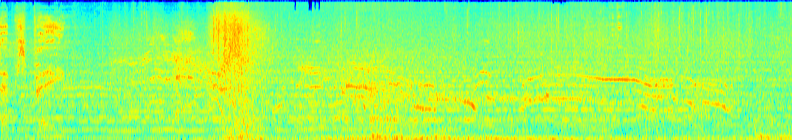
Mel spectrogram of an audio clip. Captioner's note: yell; cries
